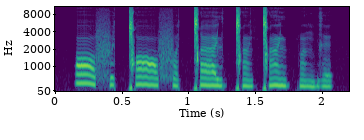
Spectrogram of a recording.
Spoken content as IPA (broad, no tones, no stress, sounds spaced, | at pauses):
ɔ f ɪ ǀ ɔ f ə ǀ ɜ lʲ ǀ ə̃ ǀ ə̃ lʲ p ə̃ ɡ ɪ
